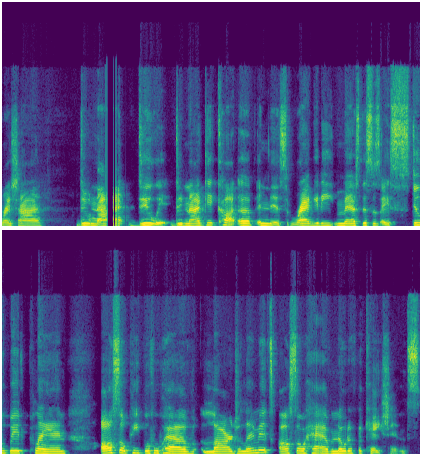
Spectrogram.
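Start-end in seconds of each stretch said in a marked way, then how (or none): none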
